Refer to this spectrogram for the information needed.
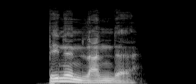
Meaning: dative singular of Binnenland
- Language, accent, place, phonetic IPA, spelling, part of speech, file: German, Germany, Berlin, [ˈbɪnənˌlandə], Binnenlande, noun, De-Binnenlande.ogg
